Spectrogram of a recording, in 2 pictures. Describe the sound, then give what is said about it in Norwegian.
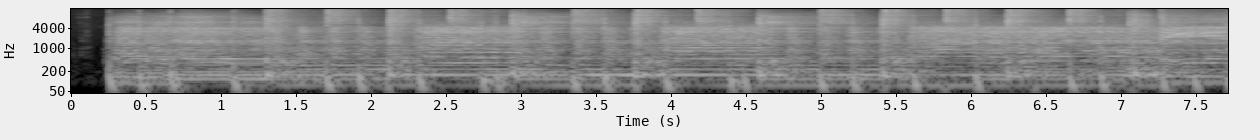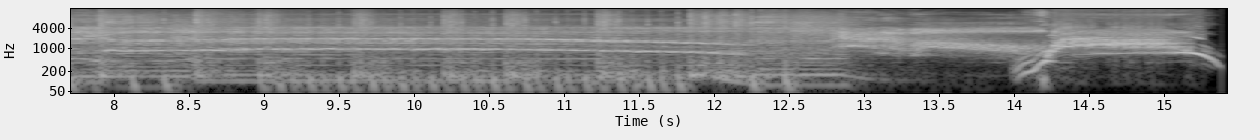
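Loud, dense rock music with pounding drums and distorted guitar at a driving pace, a held guitar note bending through the middle, and a wild screamed vocal sweeping up and down at the end. “Veldig bra spilt både på gitar og trommer. Og bass, selvfølgelig.”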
